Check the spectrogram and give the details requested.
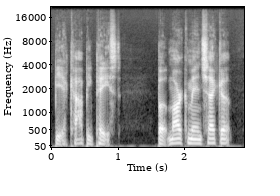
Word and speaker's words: Menchaca: But Mark Menchaca, how do you say this motherfucker's name? Mark Menchaca, let's look this shit up, bro. Mark Manchak.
